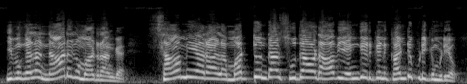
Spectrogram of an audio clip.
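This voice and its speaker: An actor playing a flustered young man possessed by a spirit, hurried and defensive. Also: extremely high pitch, animated, a bit bright. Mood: urgent. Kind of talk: comedy TV serial acting.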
